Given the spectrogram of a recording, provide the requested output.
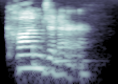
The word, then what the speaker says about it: congener: So we were wondering how to pronounce this word, and it is congener. – Congener. – I don't remember how else we were pronouncing it, but it's congener. Emphasis is on the first syllable.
